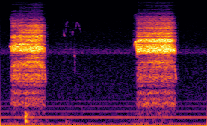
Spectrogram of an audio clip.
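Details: Father barn owl bringing food to the nest, met by two drawn-out, noisy hissing screeches about a second and a half apart, with a low continuous hum and a soft faint chirp between them.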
